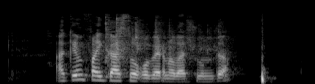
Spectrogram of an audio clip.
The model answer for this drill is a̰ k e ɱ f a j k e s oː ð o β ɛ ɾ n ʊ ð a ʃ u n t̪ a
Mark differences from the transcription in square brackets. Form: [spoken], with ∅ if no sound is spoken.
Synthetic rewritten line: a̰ k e ɱ f a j k [a] s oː [ɣ] o β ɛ ɾ n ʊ ð a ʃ u n t̪ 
